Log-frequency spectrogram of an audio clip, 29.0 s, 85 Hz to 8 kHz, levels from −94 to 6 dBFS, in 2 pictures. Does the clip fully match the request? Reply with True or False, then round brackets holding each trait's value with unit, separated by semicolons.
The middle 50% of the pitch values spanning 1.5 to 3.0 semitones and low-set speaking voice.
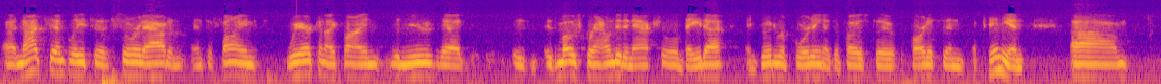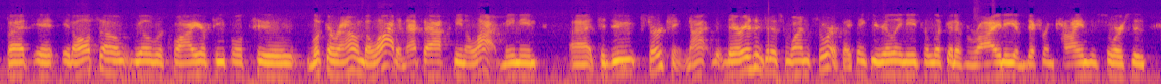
True (2.6 semitones; 130 Hz)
